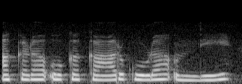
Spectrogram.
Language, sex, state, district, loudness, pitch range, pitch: Telugu, female, Telangana, Hyderabad, -13 LUFS, 210-230 Hz, 225 Hz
